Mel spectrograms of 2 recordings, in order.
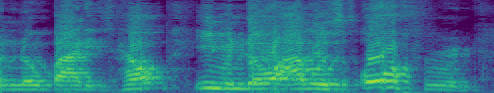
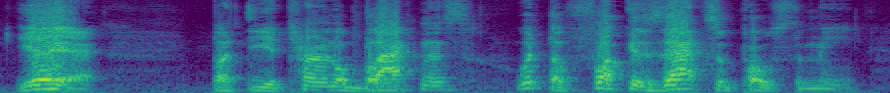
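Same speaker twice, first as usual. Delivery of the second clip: ordinary delivery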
